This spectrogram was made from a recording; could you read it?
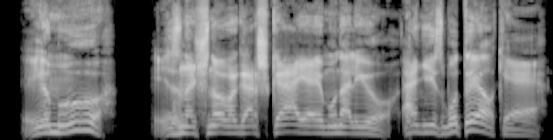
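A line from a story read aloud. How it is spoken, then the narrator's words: Roar. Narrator (Russian): взревел Скелли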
